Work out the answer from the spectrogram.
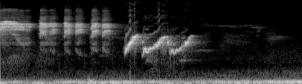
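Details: Orange-headed thrush singing, used to stir quiet home birds, northern Bali: a high buzzy stuttered trill followed by a short run of wavering looping whistles, then quiet with soft background hum.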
